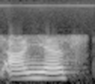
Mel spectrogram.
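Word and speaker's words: Agnès: It's spelled just like it is in English, Agnes, but it's pronounced Agnes Theodore.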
